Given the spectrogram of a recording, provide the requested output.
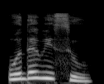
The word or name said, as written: ಒತ್ತವಿಸು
